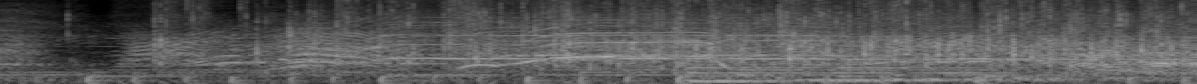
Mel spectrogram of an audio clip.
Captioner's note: cheerful music; crowd applauds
